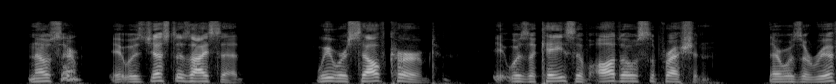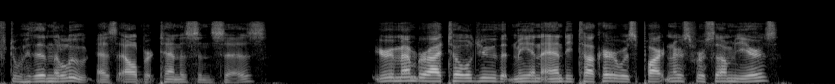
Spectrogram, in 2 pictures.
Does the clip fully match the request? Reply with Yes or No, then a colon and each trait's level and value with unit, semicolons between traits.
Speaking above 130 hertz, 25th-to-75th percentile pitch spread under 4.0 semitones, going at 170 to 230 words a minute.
No: medium, 140 Hz; narrow, 2.5 semitones; average, 160 wpm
